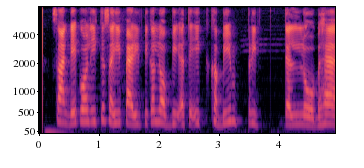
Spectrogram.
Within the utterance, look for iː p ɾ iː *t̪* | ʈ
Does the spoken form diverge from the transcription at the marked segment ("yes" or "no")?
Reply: yes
